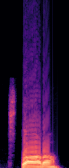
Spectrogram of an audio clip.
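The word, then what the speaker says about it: سارة: मजे की बात यह कि एंड में ये प्रोनाउंस नहीं होती। तो जब हम कहते हैं फातिमा, तो नहीं कहते हम कहते हैं फातिमा सारा। आखिरी लफ्ज जो होता है अरबी में, इट इज नेवर प्रोनाउंस्ड, तो फातिमा सारा ऐसे कहेंगे आप।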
